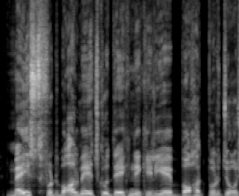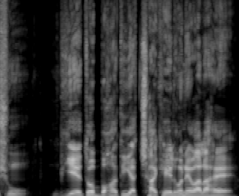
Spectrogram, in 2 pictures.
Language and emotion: Urdu, happy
